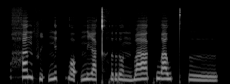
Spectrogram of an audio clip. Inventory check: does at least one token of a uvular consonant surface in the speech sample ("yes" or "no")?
no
